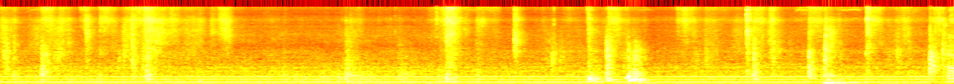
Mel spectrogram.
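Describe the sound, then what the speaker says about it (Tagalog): Several doors being opened one after another indoors, with latch clicks and knocks at irregular intervals over a steady electrical hum, a heavier thud near the end. "Dami kong binuksang pinto."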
